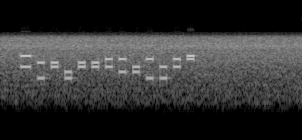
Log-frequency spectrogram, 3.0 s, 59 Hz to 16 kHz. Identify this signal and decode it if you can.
Multi-frequency trunk signalling (R1, as on North American trunks), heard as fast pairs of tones, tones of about 70 ms, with phone line noise. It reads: KP 46166983729 ST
